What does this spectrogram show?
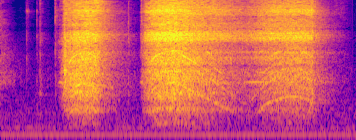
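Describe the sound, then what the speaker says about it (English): A handheld power drill whirring through holes in the case of a rain barrel water pump setup, three close, loud bursts of the motor spinning up and winding down. "Another effective method is simply put your drill bit that you're going to actually drill the holes"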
